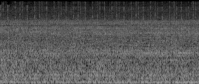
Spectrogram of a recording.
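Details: 2006 Dodge Ram 1500 Mega Cab V8 idling after new spark plugs and valve cover gaskets; steady, even idle under a loud hiss, no skips or stumbles, all eight cylinders firing; the oil smoke from the exhaust manifold has burned off.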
